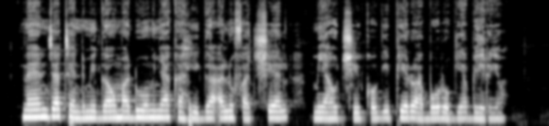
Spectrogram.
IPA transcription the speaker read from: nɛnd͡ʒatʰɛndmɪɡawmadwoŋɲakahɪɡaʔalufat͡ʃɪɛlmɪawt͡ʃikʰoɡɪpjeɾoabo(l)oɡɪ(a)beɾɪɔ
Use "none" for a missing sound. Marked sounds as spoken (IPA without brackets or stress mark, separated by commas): ɾ, a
